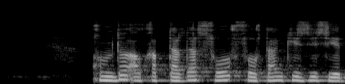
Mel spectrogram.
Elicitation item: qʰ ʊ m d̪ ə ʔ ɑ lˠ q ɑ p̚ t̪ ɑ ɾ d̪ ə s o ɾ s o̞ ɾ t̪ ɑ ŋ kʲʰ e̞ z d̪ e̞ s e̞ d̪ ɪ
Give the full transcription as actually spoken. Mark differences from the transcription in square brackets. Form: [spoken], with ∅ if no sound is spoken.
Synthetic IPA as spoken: qʰ ʊ m d̪ ə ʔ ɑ lˠ q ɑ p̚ t̪ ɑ ɾ d̪ [ɑ] s o ɾ s o̞ ɾ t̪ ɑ ŋ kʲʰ e̞ z d̪ e̞ s e̞ d̪ ɪ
